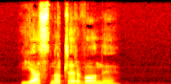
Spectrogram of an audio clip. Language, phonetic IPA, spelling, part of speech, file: Polish, [ˌjasnɔt͡ʃɛrˈvɔ̃nɨ], jasnoczerwony, adjective, Pl-jasnoczerwony.ogg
